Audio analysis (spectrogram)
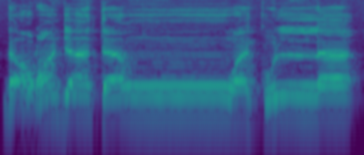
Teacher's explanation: يكون عندي تنوين فتح جاء بعدها واو وكلا، واو وكلا، إذا إدغام بغنة ومع ضم الشفاه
